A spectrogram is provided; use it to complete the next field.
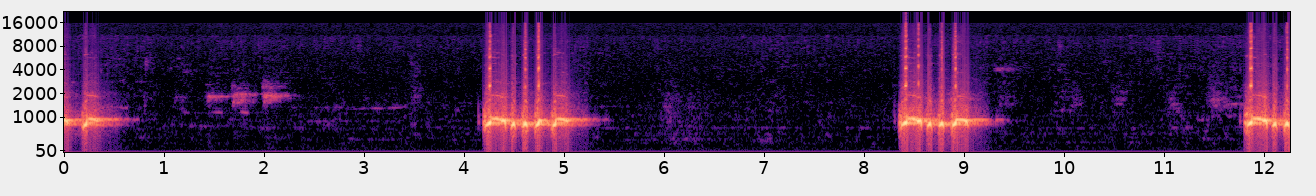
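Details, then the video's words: Loud manggung singing from a silver perkutut, a zebra dove: four soft, purring phrases of quick pulsed coos with a trailing tail note, repeated about every four seconds against a silent background. "Suara Perkutut Silver - Manggung Keras dan Istimewa"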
